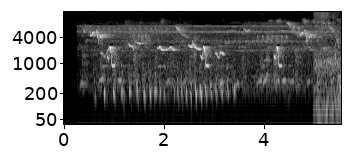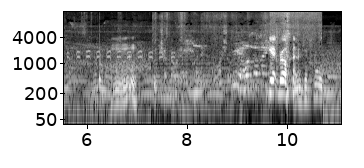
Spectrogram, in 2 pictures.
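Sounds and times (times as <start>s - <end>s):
downward-sweeping bird call: 5.0s - 10.6s.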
